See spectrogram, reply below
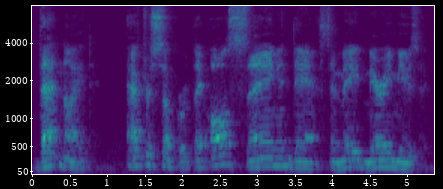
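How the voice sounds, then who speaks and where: A man reading a children's picture book aloud in a gentle storytelling way. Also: medium pitch. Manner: slow, gentle read-aloud. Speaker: storyteller for kids. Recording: roomy, mic at a distance.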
